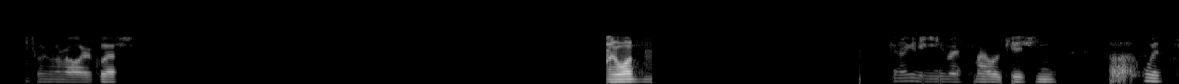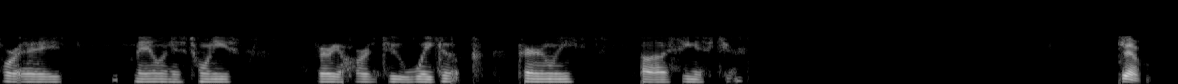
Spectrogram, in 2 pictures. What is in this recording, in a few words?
Police Northeast District Disp, p25; Raleigh Police Northeast District Disp; wake p25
